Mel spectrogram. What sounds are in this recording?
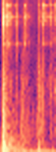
object falling on carpet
